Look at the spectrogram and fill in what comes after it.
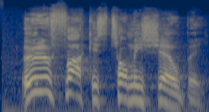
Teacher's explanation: Flat, falling intonation. Unlike some British accents that rise at the end of sentences, Brummie tends to stay level or deep slightly, giving it that cool, heavy quality you hear from Tommy.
